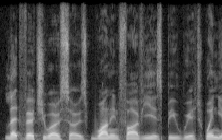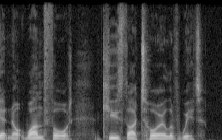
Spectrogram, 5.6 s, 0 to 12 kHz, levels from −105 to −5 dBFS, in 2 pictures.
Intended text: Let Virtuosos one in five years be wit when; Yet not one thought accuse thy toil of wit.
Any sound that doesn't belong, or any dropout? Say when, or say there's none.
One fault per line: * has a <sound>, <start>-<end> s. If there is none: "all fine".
all fine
